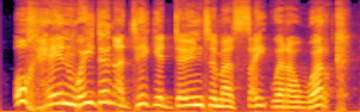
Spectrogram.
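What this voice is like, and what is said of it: Put-on Scottish accent. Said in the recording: “I'd like to apologize to any of our listeners who are Scottish ... wonderful accent ... It's beautiful. It's the thing of beauty.”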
